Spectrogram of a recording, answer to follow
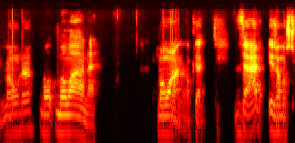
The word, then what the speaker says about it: Moana: to Find Them well actually let's go with Mona first Mona is that am I saying it right Mona Mo Moana Moana okay that is almost 300 million so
